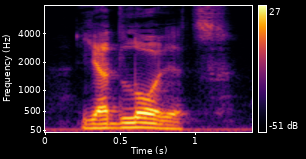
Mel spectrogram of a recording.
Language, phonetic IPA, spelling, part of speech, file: Belarusian, [jadˈɫovʲet͡s], ядловец, noun, Be-ядловец.ogg
- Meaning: juniper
